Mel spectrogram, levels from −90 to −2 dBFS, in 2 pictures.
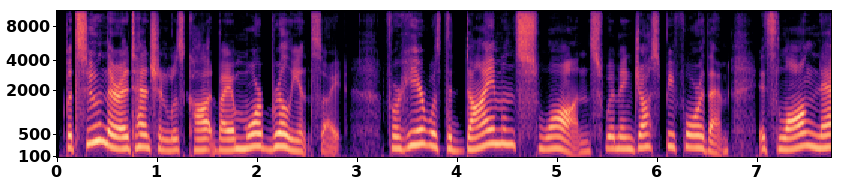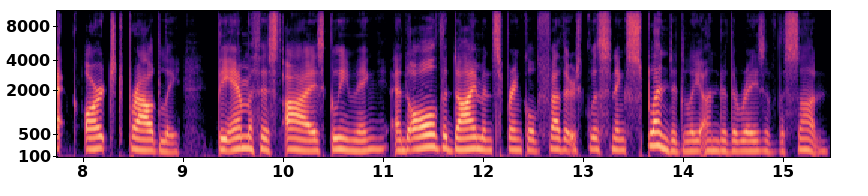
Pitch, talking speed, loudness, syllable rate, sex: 210 Hz, 170 wpm, -18 LUFS, 4.6 syllables/s, female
